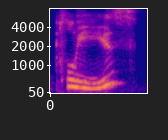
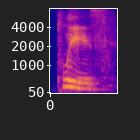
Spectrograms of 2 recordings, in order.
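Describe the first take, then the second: First: Soft please, rising at the end; soft polite "Please." with a rising end. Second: "Please." dropped flat and falling; curt falling "Please.". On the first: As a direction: say "Please." softly with a lifting, friendly tail. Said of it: "And I would always go". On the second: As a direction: clip "Please." short and falling like an afterthought. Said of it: "And he'd go". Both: Retold or imitated.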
